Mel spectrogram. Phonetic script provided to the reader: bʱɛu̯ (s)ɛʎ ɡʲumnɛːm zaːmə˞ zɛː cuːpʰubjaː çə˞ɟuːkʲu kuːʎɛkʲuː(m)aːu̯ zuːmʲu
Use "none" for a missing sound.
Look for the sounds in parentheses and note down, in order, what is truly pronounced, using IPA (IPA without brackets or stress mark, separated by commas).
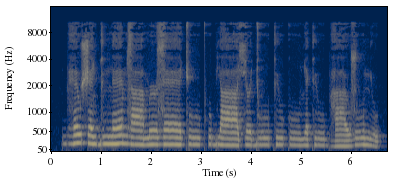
ʃ, bʱ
